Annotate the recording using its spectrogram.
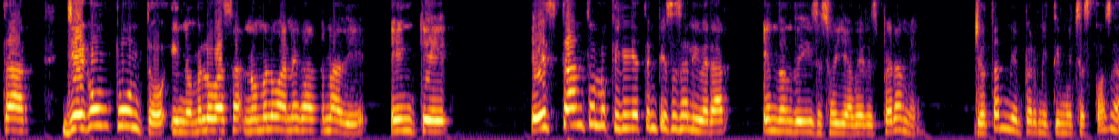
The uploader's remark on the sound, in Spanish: se grabarán vía remota guardando la debida cuarentena ante la pandemia mundial del coronavirus covid19, por lo que ofrecemos una disculpa por las distintas calidades de audio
